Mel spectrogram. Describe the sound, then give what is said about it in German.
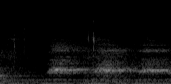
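A dog barks faintly, its voice drawn out into a wavering, sustained call lasting over a second, with no one talking. “Oh, und der Hund.”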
